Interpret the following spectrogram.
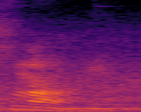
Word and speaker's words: tsunami: पे भी होता है यहां पे सुनामी में 30 साइलेंट होता है और हम फिर उसको बोलते हैं सुनामी पर इसकी स्पेलिंग और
